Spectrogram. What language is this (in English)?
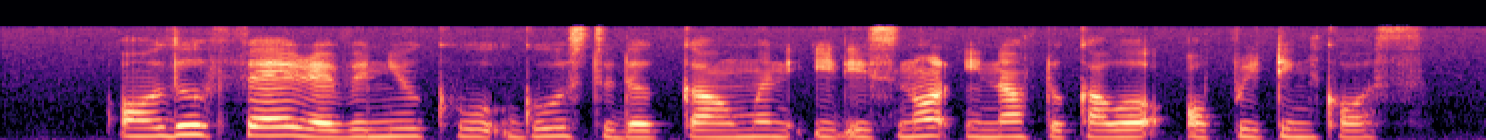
English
